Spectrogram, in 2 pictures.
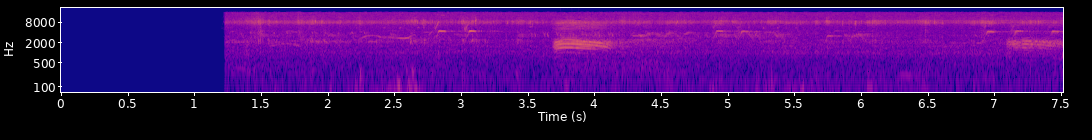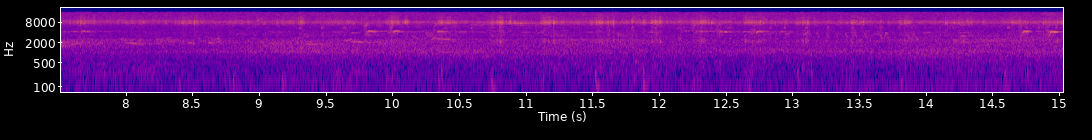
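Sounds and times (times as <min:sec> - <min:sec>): small birds chirping and whistling: 0:01.4 - 0:06.2, 0:06.8 - 0:15.0
bird cawing harshly: 0:03.7 - 0:04.2.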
